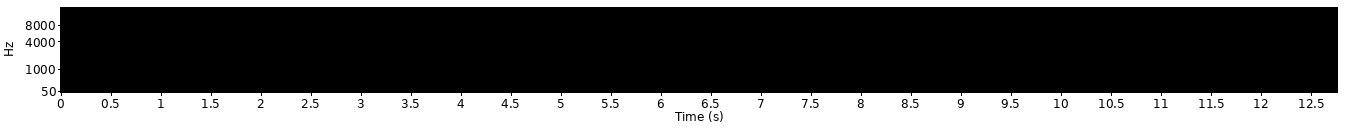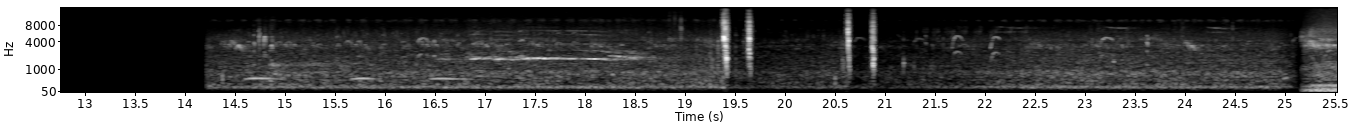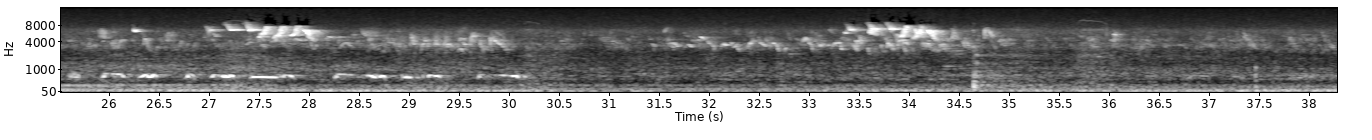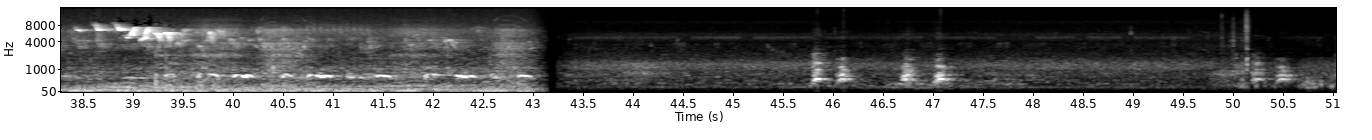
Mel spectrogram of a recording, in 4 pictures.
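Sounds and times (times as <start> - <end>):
sharp clicks: 19.3 - 19.7, 20.6 - 21.0
bird sputtering chatter: 19.4 - 19.7.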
